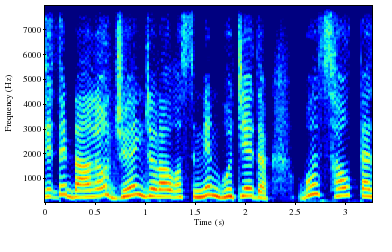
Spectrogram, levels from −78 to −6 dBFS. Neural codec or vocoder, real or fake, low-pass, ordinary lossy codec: codec, 16 kHz, 0.5 kbps, X-Codec, HuBERT features, trained on balanced general audio; fake; none; none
